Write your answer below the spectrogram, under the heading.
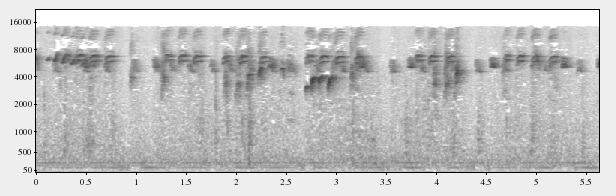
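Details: Pet finches in a partly emptied cage chirp continuously in the morning, dense high twittering notes with a brief lower trill near the middle, over an indoor hum.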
